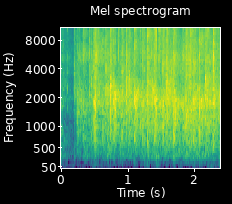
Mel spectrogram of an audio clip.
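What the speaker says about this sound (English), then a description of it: "please give us a round of applause" A panel audience gives a round of applause at the close of a discussion on European fiscal policy, steady and continuous crowd clapping from start to end.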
